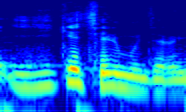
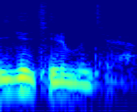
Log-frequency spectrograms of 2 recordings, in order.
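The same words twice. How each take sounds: First: Said in the usual way. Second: Softer and lower, 이게 trailing off; preacher repeating it softly to herself, quiet; quiet echo. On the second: Shown as a demonstration. Hushed repeat.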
